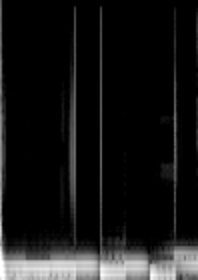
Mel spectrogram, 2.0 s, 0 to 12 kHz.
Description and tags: bassline with clicks e c120bpm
